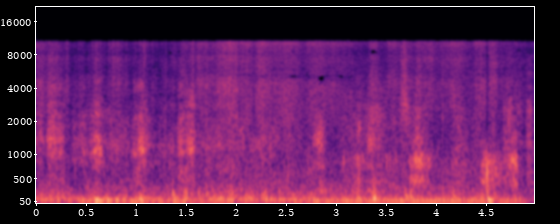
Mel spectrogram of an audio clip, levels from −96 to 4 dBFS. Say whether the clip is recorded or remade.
recorded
